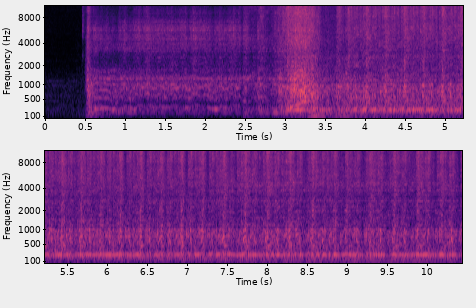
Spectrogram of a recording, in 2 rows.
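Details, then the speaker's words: Ford F-600 truck after welding repair and reinstalling driver-side exhaust pipe: cold start, fast cold idle with faint rapid exhaust tick; small exhaust leak remains, gasket fit suspected. "well I think we fix the majority of exhaust leak I mean it's still there a little bit not as bad but you know overall I'm pretty happy with it"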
